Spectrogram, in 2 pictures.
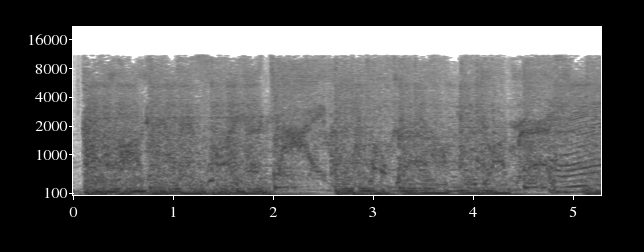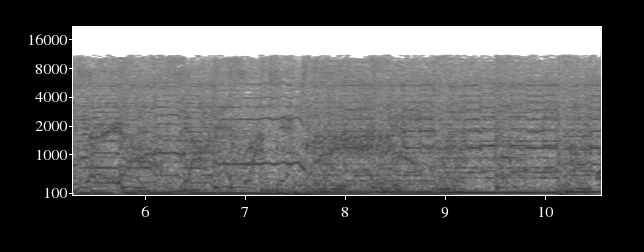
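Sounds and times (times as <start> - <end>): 
extreme metal band with heavy distorted guitars and pounding drums: 0.0 - 10.5
high-pitched guttural extreme metal scream: 0.0 - 10.5.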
